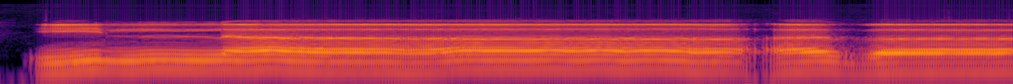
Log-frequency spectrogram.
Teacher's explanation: za di ujung lidah. Jangan baca aza, itu jadi huruf zai, ya. Adza dengan sekurang-kurangnya 2, 4 ataupun 6.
